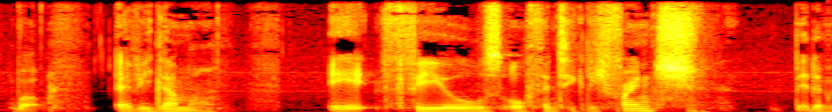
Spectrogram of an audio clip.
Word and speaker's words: évidemment: Bit like voila, I think the title's quite easy to say, which is unusual for a French word. Split into four syllables, évidemment.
